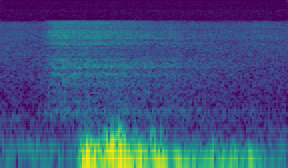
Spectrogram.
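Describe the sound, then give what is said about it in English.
One slow, deep breath: a soft, breathy rush of air that swells quickly, then gradually tapers off, with no speech. “That's a hand. Deep breath.”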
